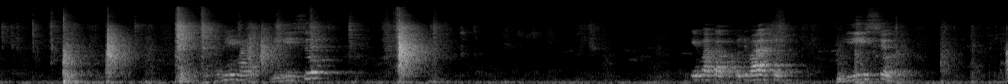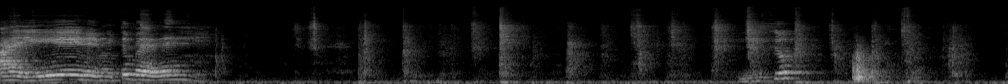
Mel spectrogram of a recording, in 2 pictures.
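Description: Bare feet slap on a hard floor.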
